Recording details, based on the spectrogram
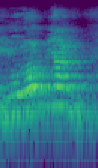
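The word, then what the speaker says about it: European: इसी तरीके से यूरोपियन, doctor hill is अ यूरोपियन, यहां पर ए लगेगा क्योंकि यूरोपियन यू से उच्चारण हुआ, यूरोपियन।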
